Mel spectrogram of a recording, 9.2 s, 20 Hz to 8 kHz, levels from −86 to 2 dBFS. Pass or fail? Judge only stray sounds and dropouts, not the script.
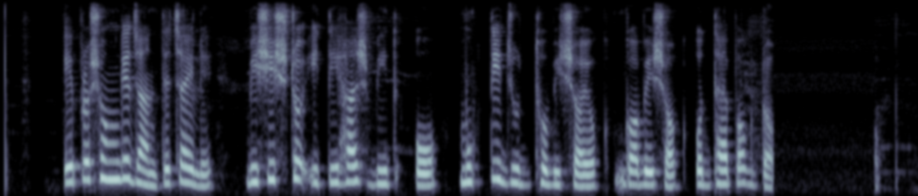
pass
